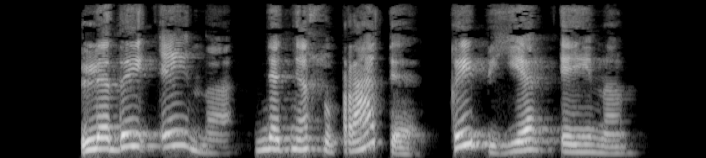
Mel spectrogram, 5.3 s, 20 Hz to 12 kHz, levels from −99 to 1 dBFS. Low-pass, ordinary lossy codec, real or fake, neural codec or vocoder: 10.8 kHz; MP3, 48 kbps; real; none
